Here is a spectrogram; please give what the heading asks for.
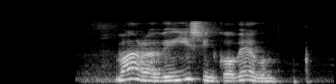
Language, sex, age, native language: Icelandic, female, 40-49, Icelandic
